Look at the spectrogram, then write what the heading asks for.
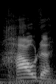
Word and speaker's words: Gouda: Bro, we've never, even the Food Network Howda. mispronounces that cheese name in America. Howda. Howda. The G is guttural.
